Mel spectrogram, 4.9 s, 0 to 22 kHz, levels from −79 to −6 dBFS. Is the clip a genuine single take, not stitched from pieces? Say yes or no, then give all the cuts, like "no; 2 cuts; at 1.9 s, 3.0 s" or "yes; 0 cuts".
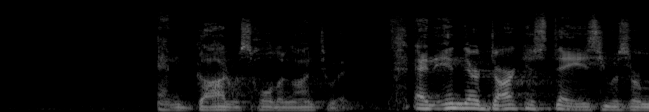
yes; 0 cuts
